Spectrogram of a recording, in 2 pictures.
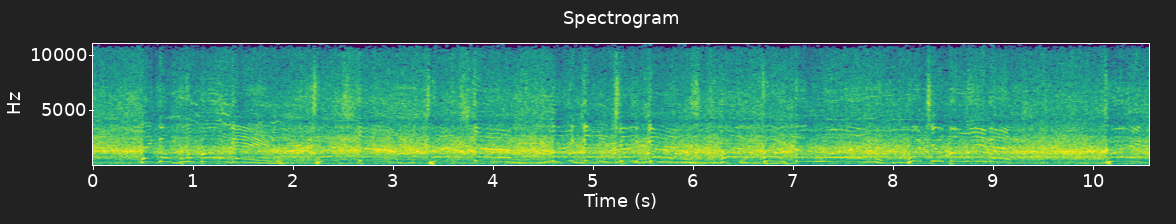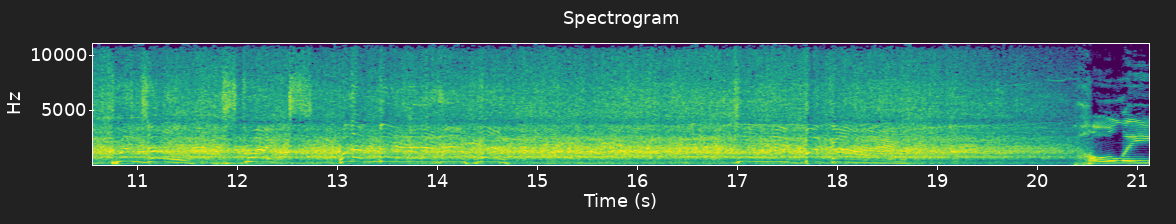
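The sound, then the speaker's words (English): A stadium crowd at an Ohio State road game at Purdue in 2002, with many Ohio State fans, roars and cheers steadily. It is a dense, loud wall of many voices with individual shouts rising through it, sustained for about twenty seconds before cutting off abruptly. “You hear that crowd, by the way? Yes, that's a road game.”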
